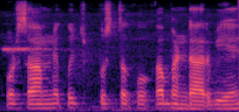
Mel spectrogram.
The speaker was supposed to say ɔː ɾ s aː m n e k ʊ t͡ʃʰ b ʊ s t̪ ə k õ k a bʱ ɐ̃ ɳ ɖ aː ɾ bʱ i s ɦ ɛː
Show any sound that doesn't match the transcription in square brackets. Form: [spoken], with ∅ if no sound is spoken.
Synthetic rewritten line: ɔː ɾ s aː m n e k ʊ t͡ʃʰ [p] ʊ s t̪ ə k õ k a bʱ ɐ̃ ɳ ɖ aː ɾ bʱ i [∅] ɦ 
